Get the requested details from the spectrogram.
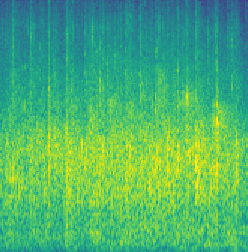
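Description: An audience at a conference talk on net neutrality applauds steadily throughout to welcome the speakers, a dense wash of many hands clapping at an even level with no voices rising above it.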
